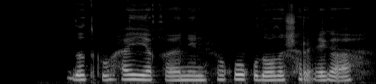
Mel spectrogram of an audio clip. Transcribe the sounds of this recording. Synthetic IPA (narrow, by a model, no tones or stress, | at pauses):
d̪ɐd̪kʰʊwɑħɑjːɑqɑːnɪnħʊquːqðɔːðɐʃɐrʕɪɣɐɐh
